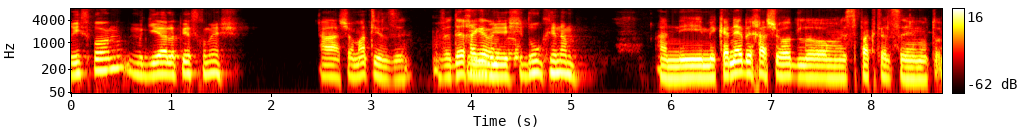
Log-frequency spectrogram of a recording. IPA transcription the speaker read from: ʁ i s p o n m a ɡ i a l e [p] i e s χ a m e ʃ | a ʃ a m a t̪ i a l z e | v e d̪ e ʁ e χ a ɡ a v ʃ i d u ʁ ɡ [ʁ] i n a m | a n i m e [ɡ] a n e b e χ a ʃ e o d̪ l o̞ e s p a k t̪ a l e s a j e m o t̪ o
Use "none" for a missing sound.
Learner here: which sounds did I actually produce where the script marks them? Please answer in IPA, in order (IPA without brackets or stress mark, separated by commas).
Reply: p, χ, k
